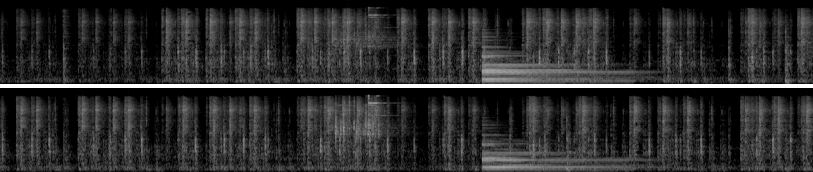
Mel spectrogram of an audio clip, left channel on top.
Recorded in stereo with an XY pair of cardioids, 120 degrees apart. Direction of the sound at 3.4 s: 65° right.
